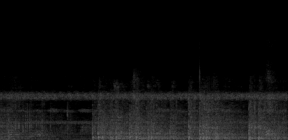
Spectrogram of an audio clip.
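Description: Fireworks going off: the echoing tail of a bang fades at first, then about a second and a half in a dense run of crackling pops starts and keeps going.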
